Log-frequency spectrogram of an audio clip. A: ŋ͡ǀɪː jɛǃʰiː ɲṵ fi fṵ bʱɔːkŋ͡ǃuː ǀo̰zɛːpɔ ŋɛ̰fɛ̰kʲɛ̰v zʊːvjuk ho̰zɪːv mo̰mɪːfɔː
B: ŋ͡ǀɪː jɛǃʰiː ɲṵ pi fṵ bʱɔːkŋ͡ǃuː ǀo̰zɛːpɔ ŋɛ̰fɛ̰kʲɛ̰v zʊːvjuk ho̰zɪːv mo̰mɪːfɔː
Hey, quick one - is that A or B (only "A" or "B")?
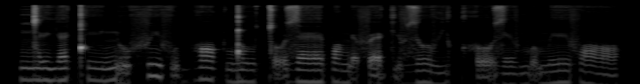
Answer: A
